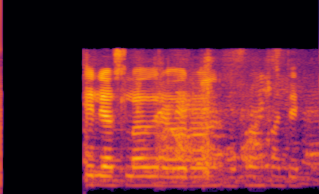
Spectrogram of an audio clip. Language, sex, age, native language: Icelandic, male, 11, Icelandic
